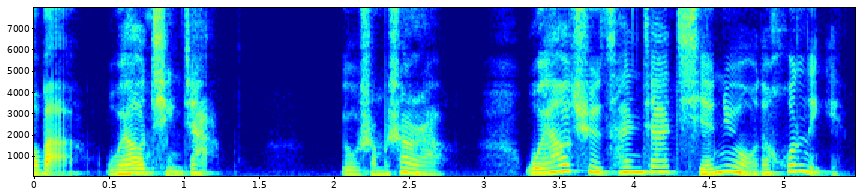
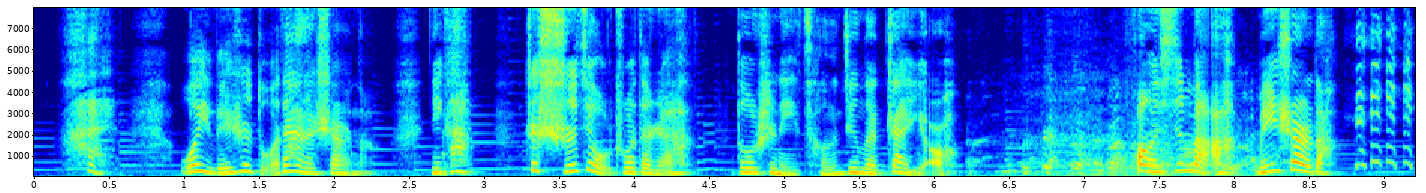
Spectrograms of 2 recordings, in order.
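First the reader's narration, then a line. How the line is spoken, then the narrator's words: Smiling, reassuring. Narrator (Chinese): 新娘笑了笑，说道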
